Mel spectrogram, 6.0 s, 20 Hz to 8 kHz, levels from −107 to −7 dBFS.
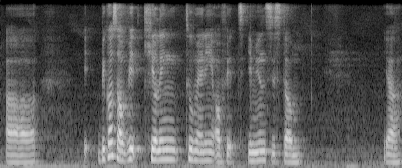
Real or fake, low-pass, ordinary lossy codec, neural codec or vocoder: real; 7.2 kHz; none; none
